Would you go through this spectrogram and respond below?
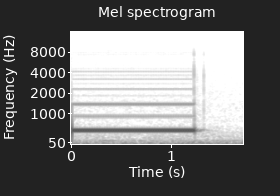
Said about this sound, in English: Okay, calling. Call. I had the number saved. Ringing.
